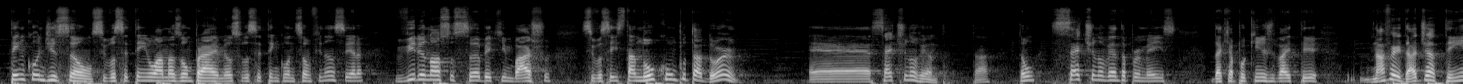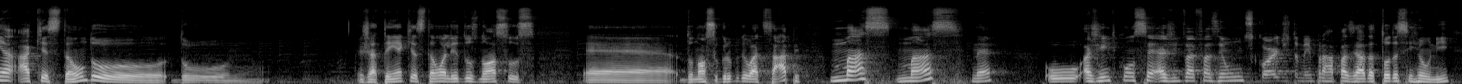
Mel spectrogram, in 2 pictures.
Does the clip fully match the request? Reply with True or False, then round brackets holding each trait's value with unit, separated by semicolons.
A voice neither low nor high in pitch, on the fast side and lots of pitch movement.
False (150 Hz; 165 wpm; 5.9 semitones)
